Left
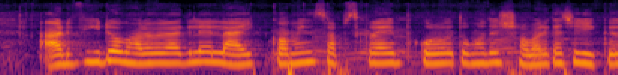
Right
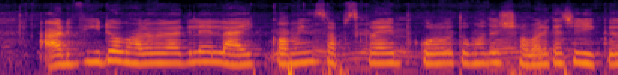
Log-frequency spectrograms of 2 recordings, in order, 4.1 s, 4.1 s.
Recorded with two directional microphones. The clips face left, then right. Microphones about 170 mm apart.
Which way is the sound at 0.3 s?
45° left (ahead or behind).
